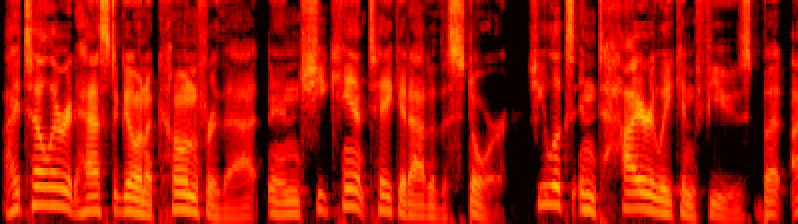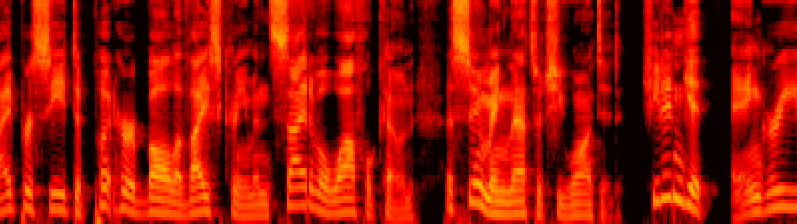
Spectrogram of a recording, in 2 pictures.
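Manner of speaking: ordinary delivery, nothing marked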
